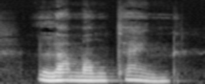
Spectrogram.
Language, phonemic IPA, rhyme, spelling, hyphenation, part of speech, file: Dutch, /ˌlaː.mɑnˈtɛi̯n/, -ɛi̯n, lamantijn, la‧man‧tijn, noun, Nl-lamantijn.ogg
- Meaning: manatee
